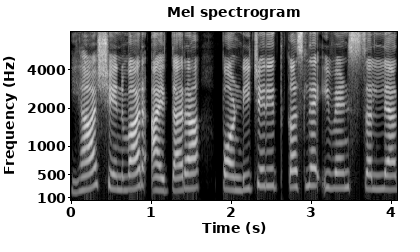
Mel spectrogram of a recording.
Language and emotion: Goan Konkani, neutral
